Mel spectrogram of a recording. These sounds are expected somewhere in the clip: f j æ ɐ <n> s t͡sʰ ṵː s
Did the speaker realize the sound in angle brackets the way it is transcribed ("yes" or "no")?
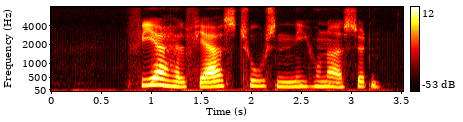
no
